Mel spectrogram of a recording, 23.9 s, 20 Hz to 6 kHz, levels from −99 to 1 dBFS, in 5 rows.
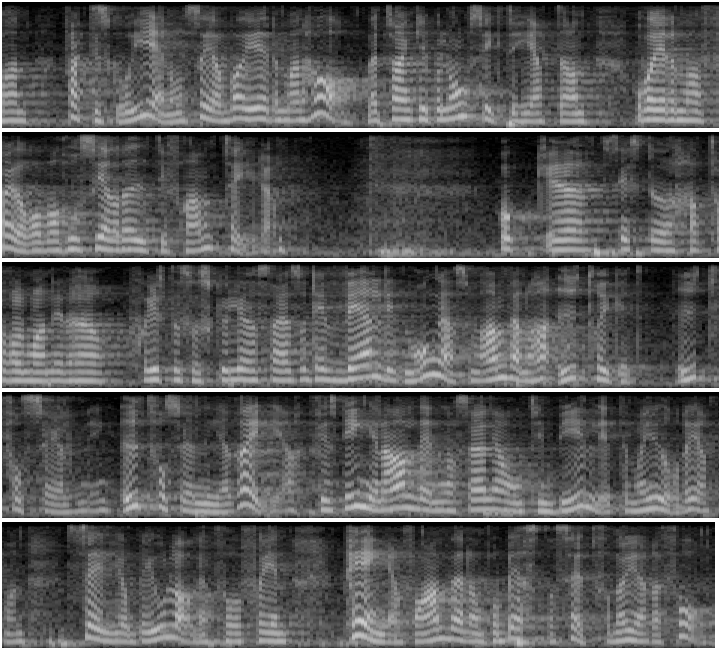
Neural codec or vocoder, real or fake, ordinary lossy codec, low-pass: none; real; none; 5.4 kHz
